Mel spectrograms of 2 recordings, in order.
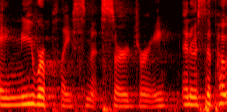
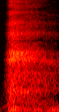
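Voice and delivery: imitated stressed sigh; demonstrating a pent-up exhale; big audible breath; 6 dB quieter than usual. Shown as a demonstration. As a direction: let out a heavy breath. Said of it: "he kept hearing me go".

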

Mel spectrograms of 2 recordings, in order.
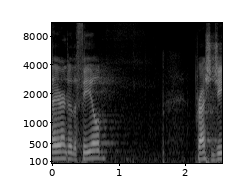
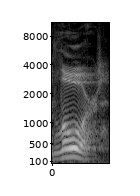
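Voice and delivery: cry out; 2 semitones higher, 13 dB louder than usual. Acted. Lepers crying out to Jesus.

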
